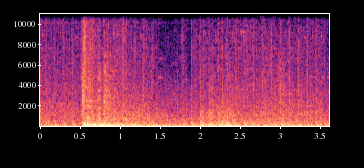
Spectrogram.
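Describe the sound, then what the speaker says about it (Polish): Heavy gunfire in the vehicle combat game Crossout opens with a loud blast, then settles into a dense, sustained roar of shots and explosions with no voices. "coś do nas strzela"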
